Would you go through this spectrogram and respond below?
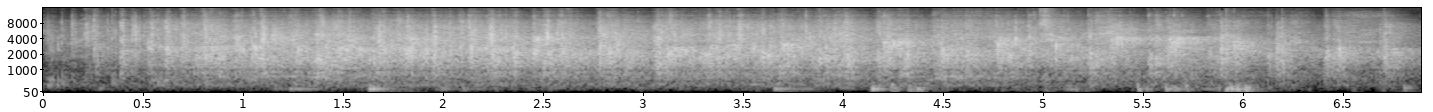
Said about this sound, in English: So if you could give a round of applause for Lenny.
